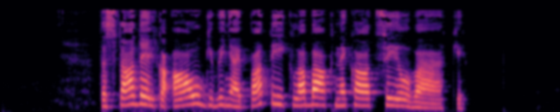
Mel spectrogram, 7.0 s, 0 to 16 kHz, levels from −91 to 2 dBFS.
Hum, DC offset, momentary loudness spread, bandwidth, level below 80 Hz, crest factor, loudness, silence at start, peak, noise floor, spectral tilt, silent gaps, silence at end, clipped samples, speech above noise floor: none; under 0.1%; 12 LU; 11.5 kHz; -74 dBFS; 18 dB; -22 LUFS; 1.25 s; -6 dBFS; -88 dBFS; -4 dB/octave; none; 1.25 s; under 0.1%; 66 dB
